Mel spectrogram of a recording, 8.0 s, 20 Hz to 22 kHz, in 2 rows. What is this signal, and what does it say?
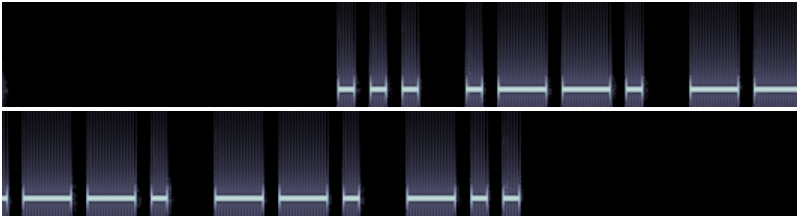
Morse code, heard as a keyed tone, about 15 wpm, 700 Hz. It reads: SP9GD
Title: DXCC-100 Call Signs - 5 Characters - Repeated 3x - 15wpm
